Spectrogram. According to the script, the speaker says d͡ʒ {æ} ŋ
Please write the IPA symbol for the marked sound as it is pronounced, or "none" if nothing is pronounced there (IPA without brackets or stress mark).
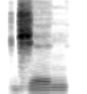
ɛ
